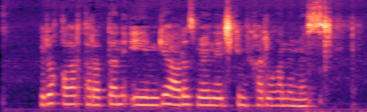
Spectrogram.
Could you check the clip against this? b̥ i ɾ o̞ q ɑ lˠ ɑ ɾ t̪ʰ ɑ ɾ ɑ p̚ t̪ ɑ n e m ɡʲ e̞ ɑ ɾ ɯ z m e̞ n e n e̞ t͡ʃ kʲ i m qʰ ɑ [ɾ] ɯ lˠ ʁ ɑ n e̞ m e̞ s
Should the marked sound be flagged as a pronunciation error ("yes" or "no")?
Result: no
